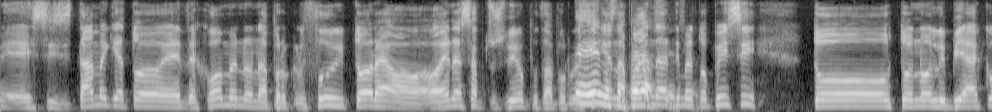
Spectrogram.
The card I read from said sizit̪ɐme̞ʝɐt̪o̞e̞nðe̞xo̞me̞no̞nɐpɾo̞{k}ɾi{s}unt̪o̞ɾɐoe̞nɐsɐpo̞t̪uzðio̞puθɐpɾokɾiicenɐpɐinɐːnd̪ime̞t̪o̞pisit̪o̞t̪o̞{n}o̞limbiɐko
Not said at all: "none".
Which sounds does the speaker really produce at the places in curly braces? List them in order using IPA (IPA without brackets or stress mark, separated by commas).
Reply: k, θ, n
